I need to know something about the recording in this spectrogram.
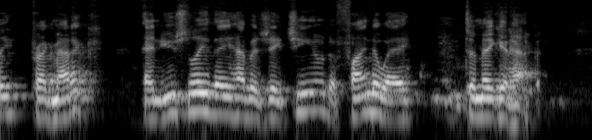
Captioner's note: foreign language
